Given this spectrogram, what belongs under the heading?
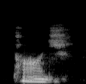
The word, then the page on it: parge: British English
